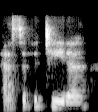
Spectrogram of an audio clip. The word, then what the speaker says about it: asafoetida: If you're eating legumes, asafoetida, some people pronounce it asafoetida, it helps digest legumes, but also cruciferous vegetables, as I was mentioning, like broccoli and cauliflower and Brussels sprouts.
